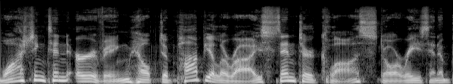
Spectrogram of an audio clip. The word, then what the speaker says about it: Sinterklaas: By the way, St. Nicholas is pronounced in Dutch as Sinterklaas.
